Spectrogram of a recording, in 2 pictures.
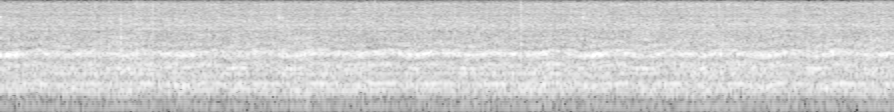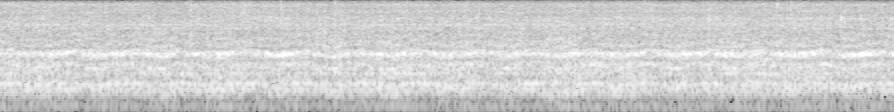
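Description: Household stand mixer's motor running steadily with an even hum, its attachment kneading a thick paste of pollen, honey and powdered sugar in a steel bowl.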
